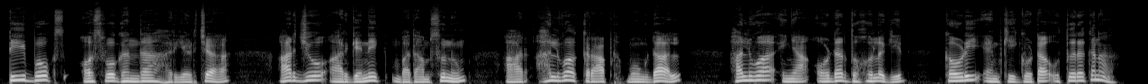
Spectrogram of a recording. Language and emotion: Santali, neutral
